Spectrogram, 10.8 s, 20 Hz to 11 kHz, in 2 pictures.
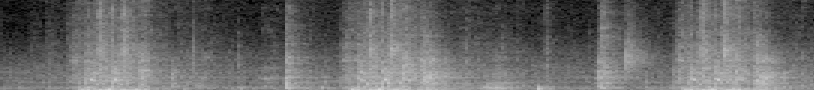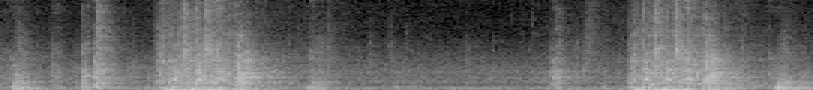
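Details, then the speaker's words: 2006 Honda Rancher 350 ES, no-start diagnosis. Compression test while cranking gives even, strong turnover and reads 110 PSI against a 90 PSI spec: healthy compression. "We have 110 PSI. That's plenty to give us a good running engine."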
